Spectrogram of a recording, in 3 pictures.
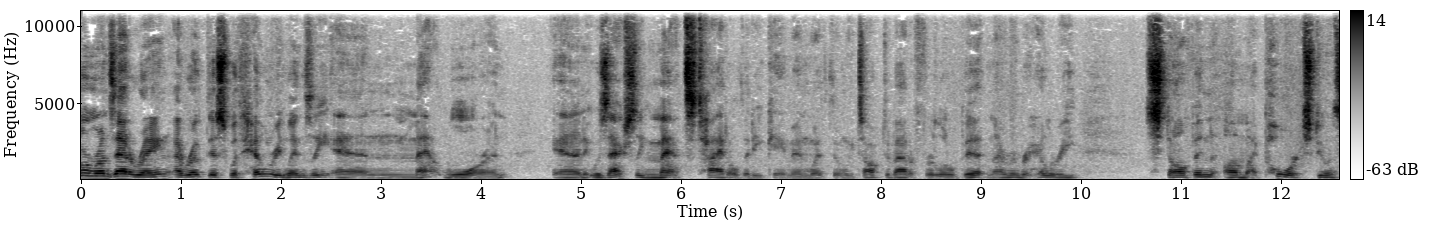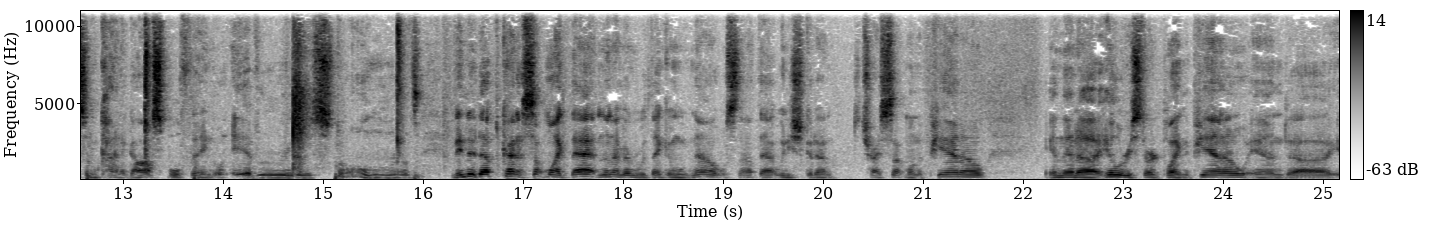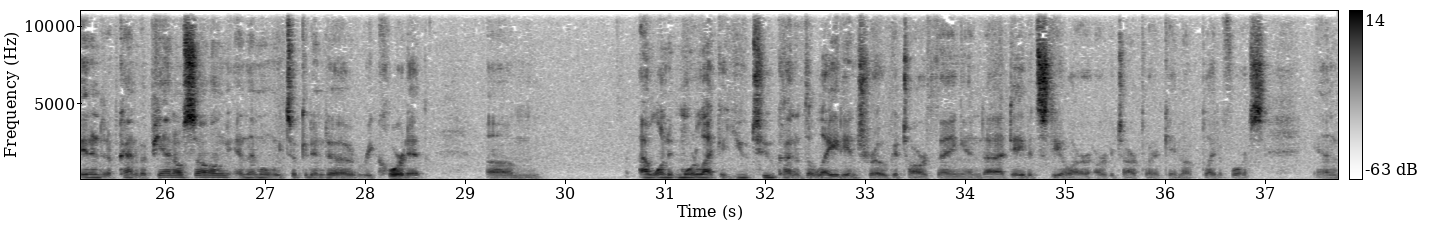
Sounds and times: Speech: 0:00.0 - 0:10.0, 0:10.6 - 0:28.6, 0:29.2 - 0:29.8, 0:30.6 - 0:37.7.

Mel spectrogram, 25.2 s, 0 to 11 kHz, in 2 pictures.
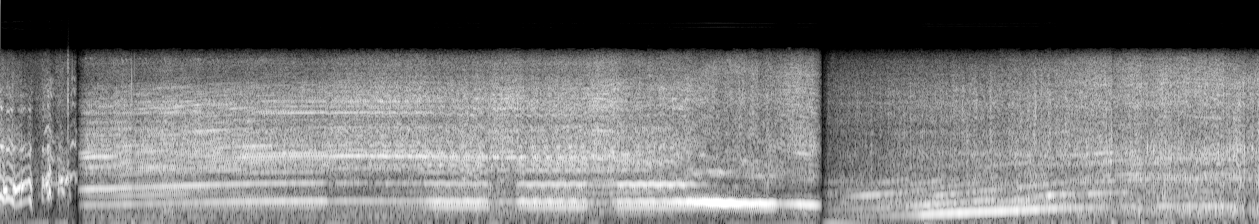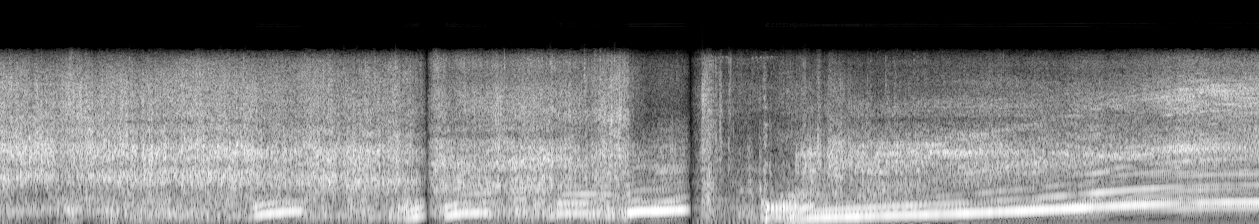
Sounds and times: Skidding: 0:00.0 - 0:25.1.

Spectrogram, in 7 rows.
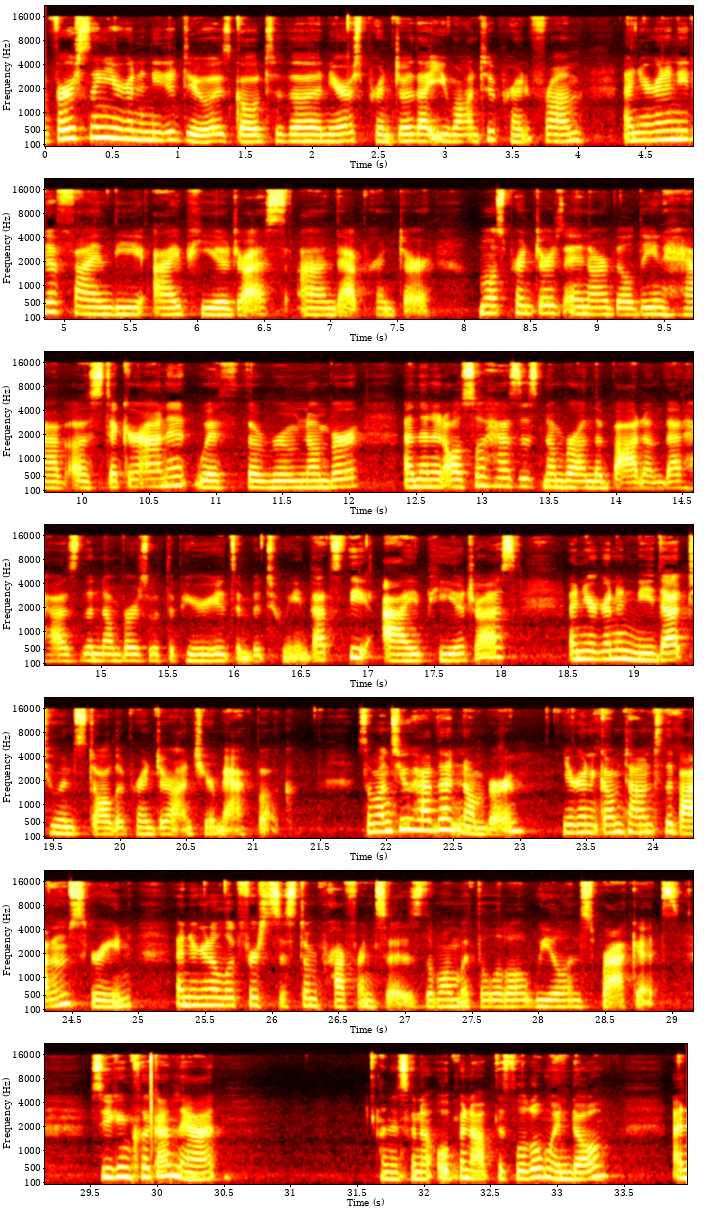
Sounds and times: Speech: 0:00.0 - 0:30.6, 0:31.6 - 0:33.9.

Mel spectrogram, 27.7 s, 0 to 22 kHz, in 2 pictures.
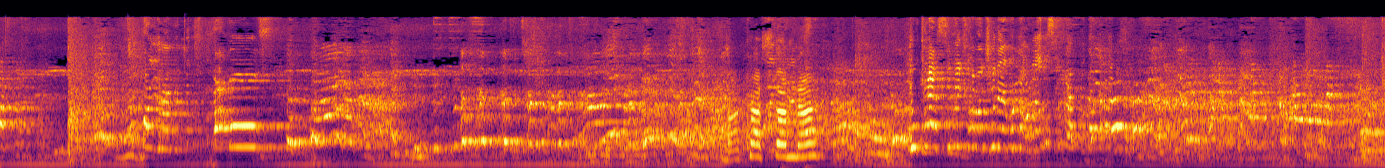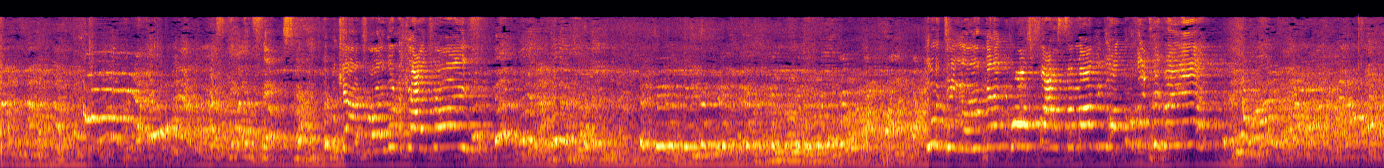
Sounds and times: Laughter: 0:00.0 - 0:27.6
Female speech, woman speaking: 0:01.2 - 0:04.0, 0:07.2 - 0:08.3, 0:09.1 - 0:11.0, 0:16.0 - 0:18.8, 0:23.1 - 0:26.6.

